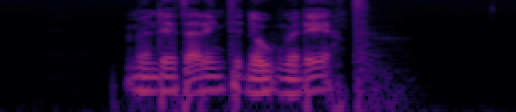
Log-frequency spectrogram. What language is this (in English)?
Swedish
